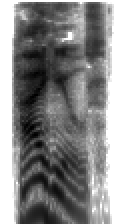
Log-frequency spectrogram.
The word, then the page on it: high heels: American English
